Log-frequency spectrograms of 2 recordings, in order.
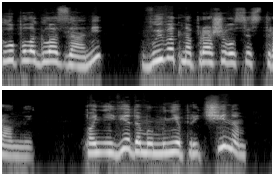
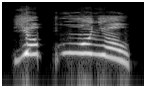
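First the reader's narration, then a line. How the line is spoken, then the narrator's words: Yelling. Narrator (Russian): завопил Шон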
